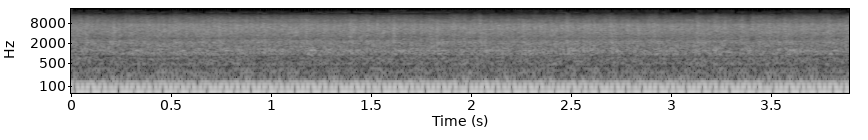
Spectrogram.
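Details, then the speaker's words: High-mileage 21-year-old GMT800 Chevy Silverado/GMC Sierra 1500 V8 at idle after fitting used long-tube headers; deep, slightly uneven beat; owner suspects a bad spark plug boot; possible misfire at idle. "Sounds like one of them spark plug boots might be bad."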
